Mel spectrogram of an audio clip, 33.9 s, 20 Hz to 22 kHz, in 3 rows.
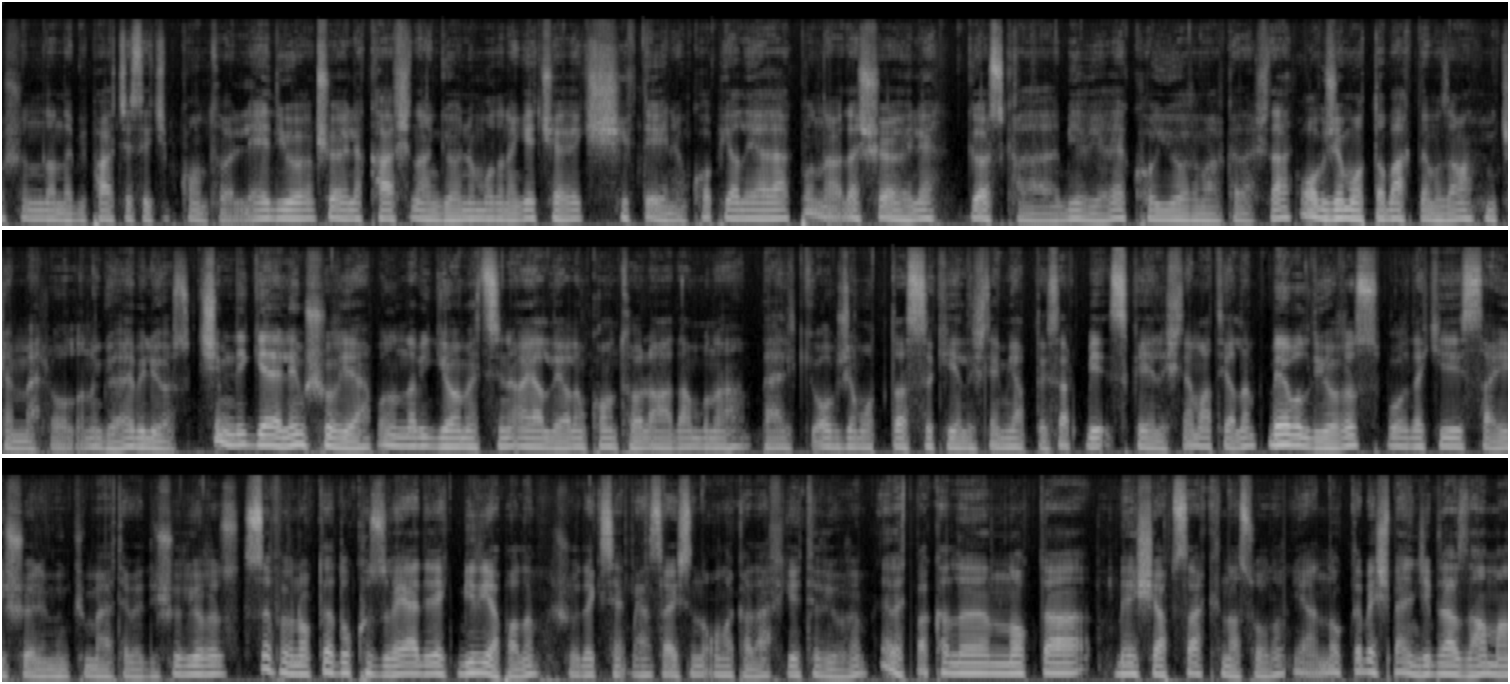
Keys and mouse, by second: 1.2 ctrl+l, 2.2 KP_1, 2.3 KP_1, 2.3 KP_4, 4.4 shift+d, 5.9 g, 7.5 KP_0, 8.1 z, 8.6 shift+click, 9.2 Tab, 9.6 a, 11.2-11.6 drag, 11.6-14.8 middle drag, 13.9 w, 14.8-20.4 shift+drag, 15.6 ctrl+a, 32.5-33.8 middle drag.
